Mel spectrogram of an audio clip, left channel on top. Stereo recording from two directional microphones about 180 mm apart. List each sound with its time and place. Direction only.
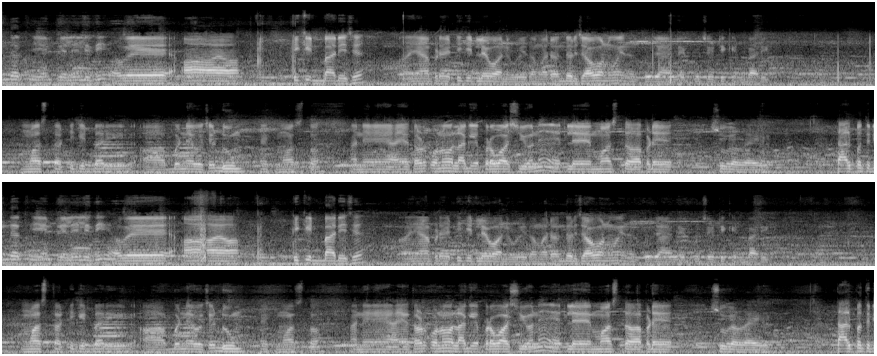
0.1 s speech: centre (ahead or behind)
0.9 s a man's voice: 15° right (ahead or behind)
2.9 s speech: centre (ahead or behind)
9.0 s speech: 5° right (ahead or behind)
12.2 s a man's voice: 5° right (ahead or behind); by 17.4 s 20° right (ahead or behind)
